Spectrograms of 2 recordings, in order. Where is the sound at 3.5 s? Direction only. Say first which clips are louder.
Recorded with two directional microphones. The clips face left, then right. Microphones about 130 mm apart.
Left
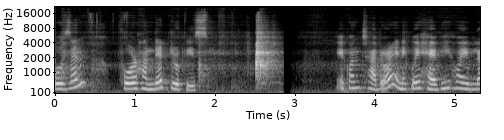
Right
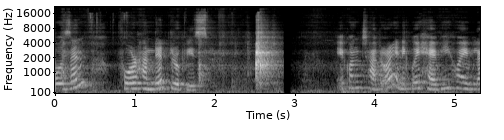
Left 7 dB; 40° left (ahead or behind).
